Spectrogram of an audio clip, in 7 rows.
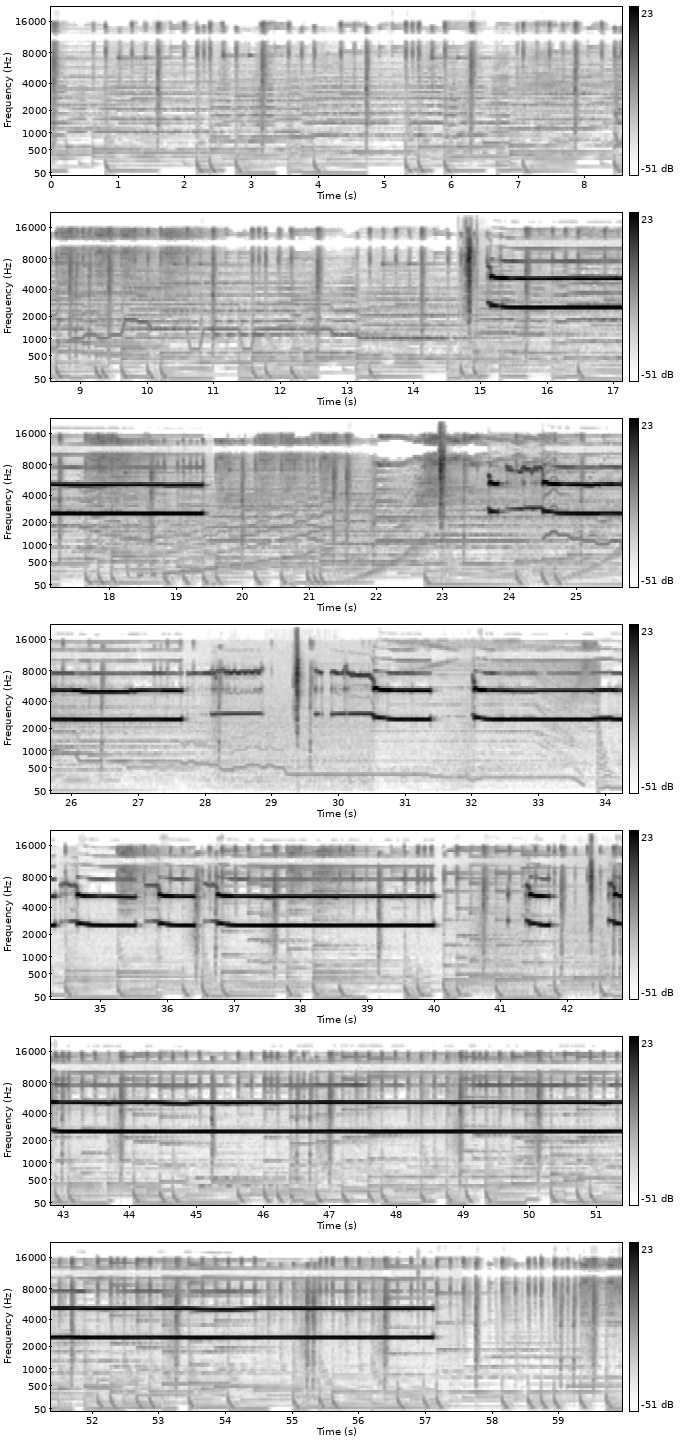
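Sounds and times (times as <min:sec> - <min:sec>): background music: 0:00.0 - 0:59.9
alarm buzzer high-pitched beep: 0:14.8 - 0:19.5, 0:23.0 - 0:40.2, 0:41.1 - 0:57.3.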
